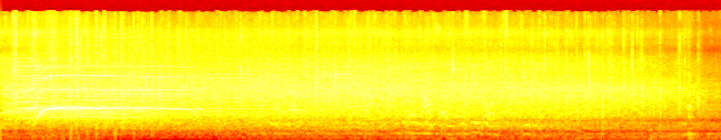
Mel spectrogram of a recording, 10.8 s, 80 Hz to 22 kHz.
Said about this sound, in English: Please, put your hands together and help me welcome the 2023 Johnson student speaker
